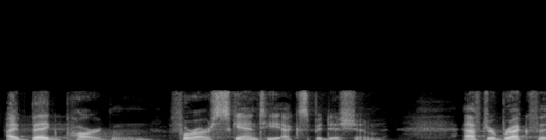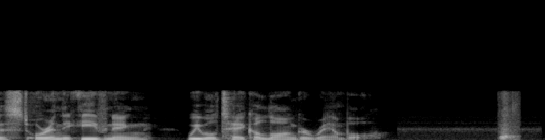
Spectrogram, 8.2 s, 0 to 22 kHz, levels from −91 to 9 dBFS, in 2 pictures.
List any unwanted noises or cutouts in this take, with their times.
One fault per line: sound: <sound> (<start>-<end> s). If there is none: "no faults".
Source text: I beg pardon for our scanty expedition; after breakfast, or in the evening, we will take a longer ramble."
sound: whoosh (7.8-8.0 s)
